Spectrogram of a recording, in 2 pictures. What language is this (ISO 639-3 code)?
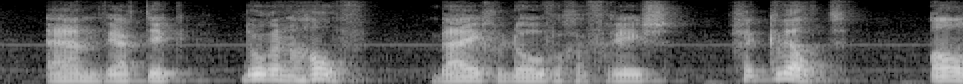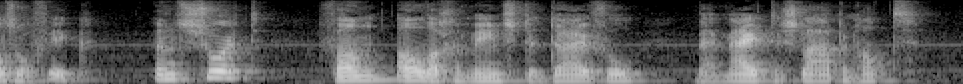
nld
